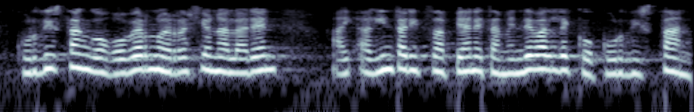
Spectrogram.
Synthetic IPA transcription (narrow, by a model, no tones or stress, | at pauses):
kuɾð̞ist̪aŋɡo̞ɣ̞o̞β̞e̞ɾnuere̞ɣio̞nalaɾe̞n | aɣint̪aɾit͡sape̞ane̞t̪ame̞nd̪e̞β̞ald̪e̞ko̞kuɾðist̪an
